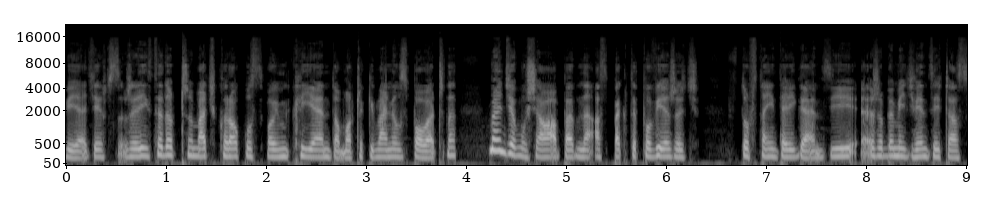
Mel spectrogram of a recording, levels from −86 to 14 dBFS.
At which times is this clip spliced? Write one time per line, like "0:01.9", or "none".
none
